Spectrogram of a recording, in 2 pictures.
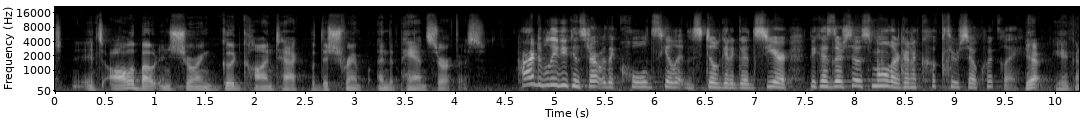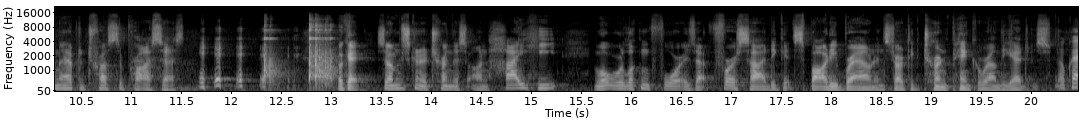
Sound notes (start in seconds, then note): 11.6 Julia chuckles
